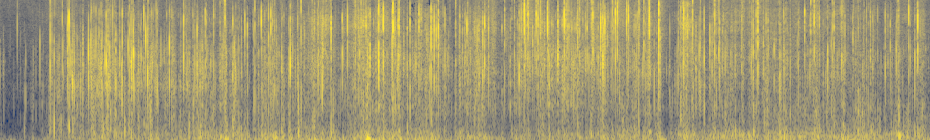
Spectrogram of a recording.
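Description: A thin floral plastic shower cap is crumpled with both hands over the top of a microphone, stretched back over it, and crinkled with the fingers. The result is a steady, dense crackle with a heavy low, muffled rumble and faint bright rustle, plus a sharper, louder pop near the middle.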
